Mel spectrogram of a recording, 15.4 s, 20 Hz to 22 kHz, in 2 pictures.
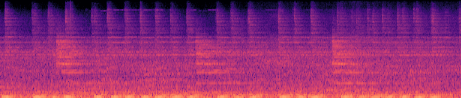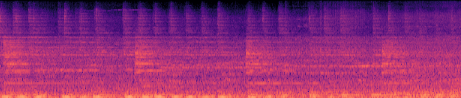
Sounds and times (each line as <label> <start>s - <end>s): walking on the Road 0.0s - 15.3s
